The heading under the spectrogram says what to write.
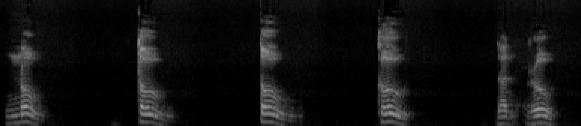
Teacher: O adalah close mid back rounded vowel. Bisa kita temukan dalam susunan kata no, toe, toe, coat, dan road.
